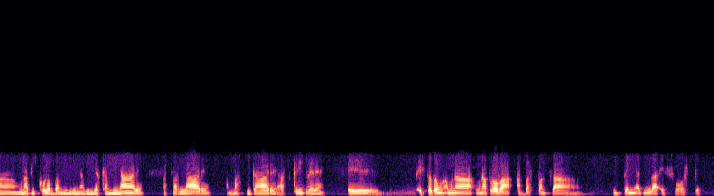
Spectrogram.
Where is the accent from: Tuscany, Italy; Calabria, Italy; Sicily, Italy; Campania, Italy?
Calabria, Italy; San Luca; mettere in circuito l'amore verso la mia terra, verso la mia gente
